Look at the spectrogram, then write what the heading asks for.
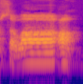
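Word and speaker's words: سَوَاءَ: Okay, so this final word will have the pronunciation of sawa'a.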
